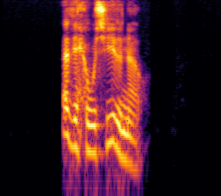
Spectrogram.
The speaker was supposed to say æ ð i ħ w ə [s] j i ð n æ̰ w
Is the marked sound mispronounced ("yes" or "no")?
no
